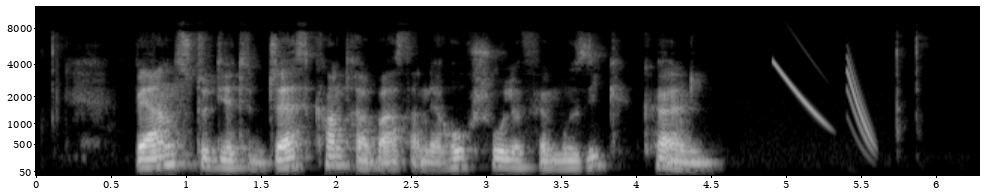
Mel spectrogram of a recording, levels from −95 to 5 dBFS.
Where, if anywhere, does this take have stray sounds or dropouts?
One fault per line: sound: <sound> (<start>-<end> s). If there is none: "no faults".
sound: chirp (4.9-5.6 s)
